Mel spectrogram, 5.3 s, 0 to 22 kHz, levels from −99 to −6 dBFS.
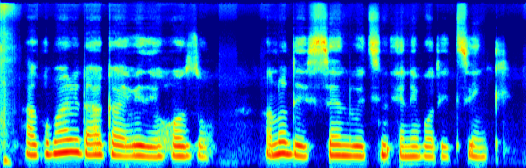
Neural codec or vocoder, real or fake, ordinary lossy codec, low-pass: autoencoder, 48 kHz, 128 numbers a frame, DAC-VAE, trained on Japanese speech; fake; none; none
